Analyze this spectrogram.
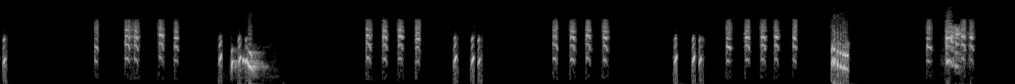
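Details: White-breasted waterhen lure call meant to attract both females and males: clean bursts of three to four short, harsh, clipped notes repeated every second or two, with a few rougher, croaking notes between bursts, on a silent background.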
